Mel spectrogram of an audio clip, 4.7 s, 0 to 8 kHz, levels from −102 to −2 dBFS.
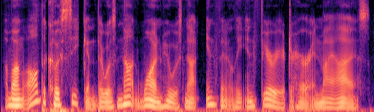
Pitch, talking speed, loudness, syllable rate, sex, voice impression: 100 Hz, 230 wpm, -20 LUFS, 6.5 syllables/s, male, masculine, adult-like, slightly soft, slightly cool, sincere, slightly calm, friendly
